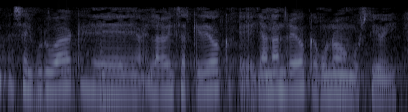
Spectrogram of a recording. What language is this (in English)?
Basque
